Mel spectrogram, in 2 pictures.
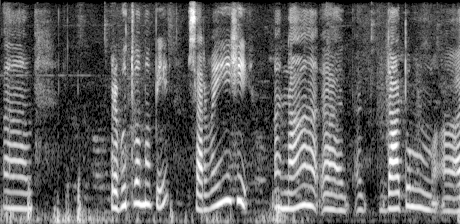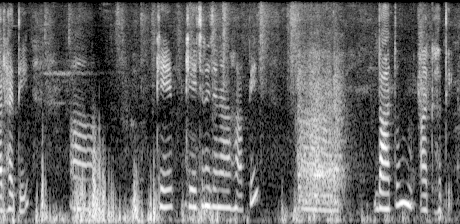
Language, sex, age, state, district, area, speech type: Sanskrit, female, 30-45, Andhra Pradesh, Krishna, urban, spontaneous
